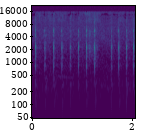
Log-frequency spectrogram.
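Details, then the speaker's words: 2015 Dell XPS 13 9343 laptop: quick light taps, about five a second, give a hollow tinny clack from a defective loose, rattling trackpad, not clicking. "I'm not clicking on it. Just tapping on it. This is clicking. So, it just seems loose and it just bothers me."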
